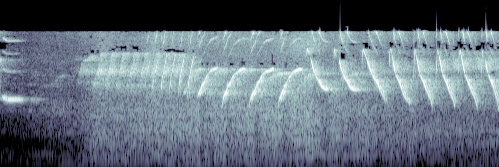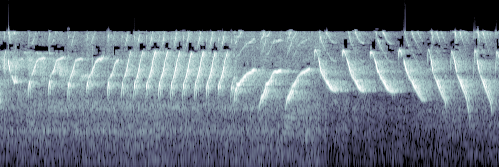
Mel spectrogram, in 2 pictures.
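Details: Belgian canary song used to stimulate caged canaries to sing: after a short silence, long runs of fast, sharply descending chirps repeated rhythmically, shifting speed and pitch in rolling high-pitched trills.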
